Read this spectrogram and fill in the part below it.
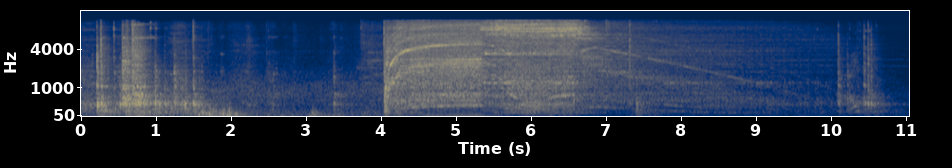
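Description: Evolution Rage 4 saw slicing through heavy threaded rod of about 3/4 inch or 18 mm, with handling noise first, then a loud steady cutting whine lasting a few seconds that winds down as the blade slows.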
